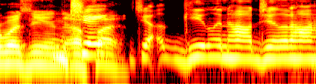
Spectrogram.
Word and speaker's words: Gyllenhaal: So shouldn't it be like Gyllenhaal? The only two places that is pronounced correctly, my last name, like you did just now, is in Sweden and in IKEA. So, yes, it's Gyllenhaal.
